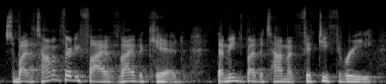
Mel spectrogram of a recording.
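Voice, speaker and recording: A man's voice: medium pitch, quick pace, a bit bright. A man in his thirties chatting casually, rambling and correcting himself mid-sentence, with frequent swearing. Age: 30s. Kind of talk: casual chat.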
